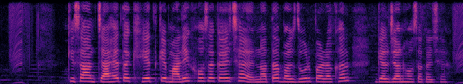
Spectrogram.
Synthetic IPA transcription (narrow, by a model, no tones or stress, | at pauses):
kisant͡ʃaɦɛt̪əkʰet̪kemalikɦosəkɛt͡ʃʰɛnət̪əməd͡ʒd̪uɾpəɾːəkʰəl | ɡeld͡ʒənɦosəkɛt͡ʃʰɛ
